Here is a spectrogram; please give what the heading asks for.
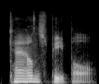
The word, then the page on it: townspeople: American English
